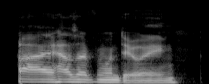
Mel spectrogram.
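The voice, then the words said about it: Flat, unenthusiastic tone. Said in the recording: “You sound super excited.”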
